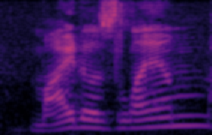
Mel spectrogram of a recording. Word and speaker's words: midazolam: midazolam, and she goes, midazolam? How do you pronounce that? And then the teacher goes, midazolam, and she goes, oh, like it's spelled.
